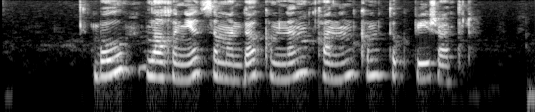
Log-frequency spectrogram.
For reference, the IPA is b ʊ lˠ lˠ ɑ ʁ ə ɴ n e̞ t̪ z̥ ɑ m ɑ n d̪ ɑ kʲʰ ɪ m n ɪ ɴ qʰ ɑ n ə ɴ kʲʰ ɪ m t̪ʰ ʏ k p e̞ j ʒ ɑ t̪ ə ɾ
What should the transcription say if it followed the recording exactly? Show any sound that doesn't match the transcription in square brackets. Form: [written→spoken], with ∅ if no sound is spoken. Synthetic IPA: b ʊ lˠ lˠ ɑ ʁ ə [ɴ→∅] n e̞ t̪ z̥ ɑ m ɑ n d̪ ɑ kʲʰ ɪ m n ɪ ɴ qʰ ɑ n ə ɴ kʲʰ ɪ m t̪ʰ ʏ k p e̞ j ʒ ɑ t̪ ə ɾ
